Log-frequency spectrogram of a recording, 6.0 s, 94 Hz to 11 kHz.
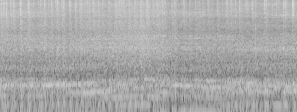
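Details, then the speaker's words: Used snowmobile (ZR) with about 3,500 miles, heavy rust, exhaust leaks, cracked hood, oil leak, loud clunk noted on startup: loud raspy two-stroke revving with rough ticking chuff over the exhaust note; source of the noise unknown. "She's fine. I don't know what the fuck that noise is."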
